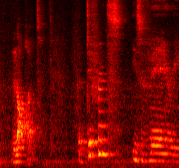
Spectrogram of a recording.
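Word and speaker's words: لقد: the whole thing looks like this, and it's pronounced لَقَد.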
